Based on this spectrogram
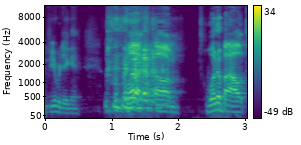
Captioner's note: laughter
